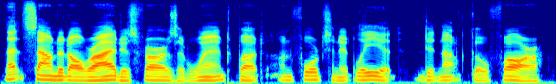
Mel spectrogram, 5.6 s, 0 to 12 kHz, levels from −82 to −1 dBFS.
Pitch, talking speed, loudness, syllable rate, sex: 110 Hz, 175 wpm, -22 LUFS, 4.4 syllables/s, male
